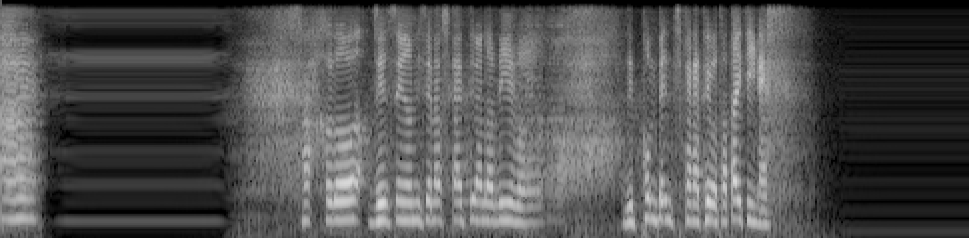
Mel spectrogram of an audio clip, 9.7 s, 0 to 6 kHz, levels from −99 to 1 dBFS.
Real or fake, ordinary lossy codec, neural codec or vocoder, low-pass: fake; none; codec, 16 kHz, about 1 kbps, DyCAST, with the encoder's durations; 5.4 kHz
